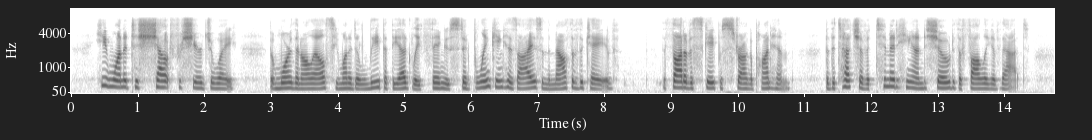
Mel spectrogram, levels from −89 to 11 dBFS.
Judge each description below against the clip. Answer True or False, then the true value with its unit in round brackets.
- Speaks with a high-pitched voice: True (205 Hz)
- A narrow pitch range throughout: False (3.0 semitones)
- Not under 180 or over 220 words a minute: True (205 wpm)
